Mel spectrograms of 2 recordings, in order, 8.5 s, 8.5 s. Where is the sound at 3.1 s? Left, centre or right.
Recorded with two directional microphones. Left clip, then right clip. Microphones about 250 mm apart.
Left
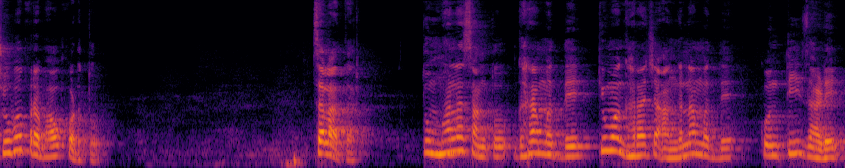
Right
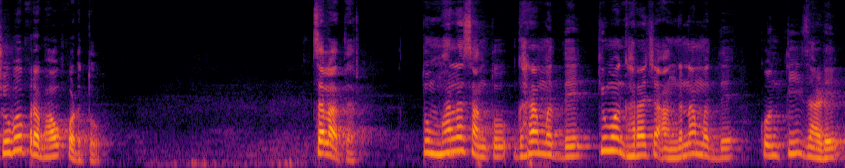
Right.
